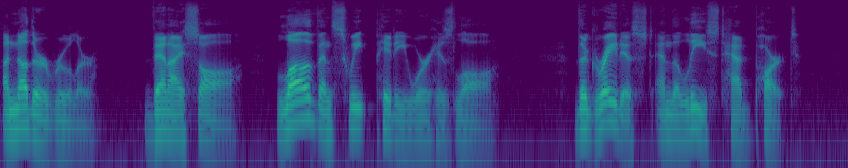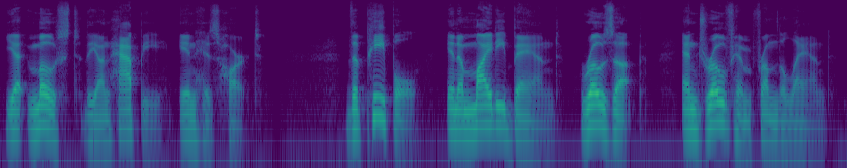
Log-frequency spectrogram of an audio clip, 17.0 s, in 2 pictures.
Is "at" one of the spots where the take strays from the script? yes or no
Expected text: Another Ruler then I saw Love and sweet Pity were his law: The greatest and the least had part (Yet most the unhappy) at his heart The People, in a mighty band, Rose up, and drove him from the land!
yes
